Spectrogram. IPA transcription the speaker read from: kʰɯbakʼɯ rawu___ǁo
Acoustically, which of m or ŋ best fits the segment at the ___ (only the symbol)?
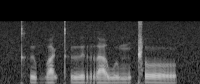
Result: m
